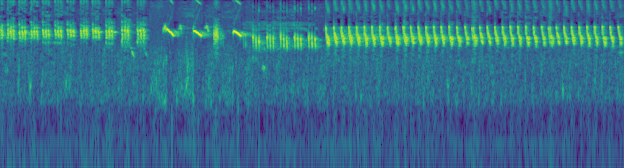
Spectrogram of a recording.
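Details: A clamorous reed warbler, recorded to train caged songbirds, gives a buzzy high trill broken by a few upslurred whistles, then a steady, rapid rattle of even notes.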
